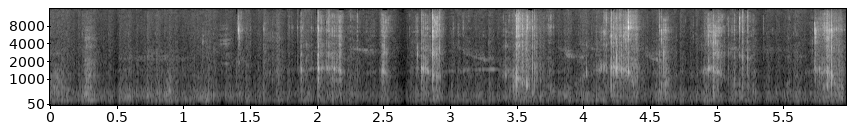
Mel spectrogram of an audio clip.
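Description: Close-up mouth sounds of biting into and chewing uncooked salted dried snakehead fish: a string of short, irregular crackles and clicks.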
